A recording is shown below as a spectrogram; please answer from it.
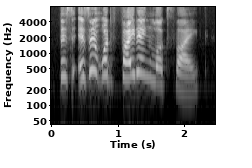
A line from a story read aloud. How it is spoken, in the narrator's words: Jiang Yanli cried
